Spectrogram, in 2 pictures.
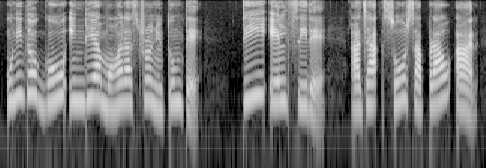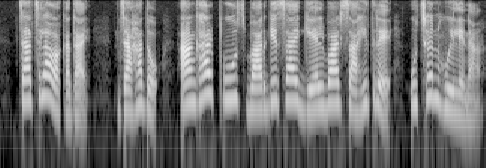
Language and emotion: Santali, neutral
